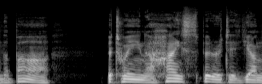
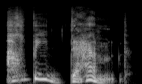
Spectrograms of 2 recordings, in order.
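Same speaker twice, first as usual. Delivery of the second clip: surprised Brit; 10 semitones higher, slower than usual. Acted. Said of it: "said the Brit".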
